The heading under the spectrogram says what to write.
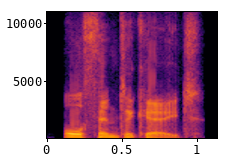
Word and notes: authenticate: British English

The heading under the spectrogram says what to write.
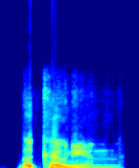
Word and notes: Baconian: British English

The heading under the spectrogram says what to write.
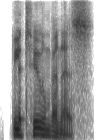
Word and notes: bituminous: American English

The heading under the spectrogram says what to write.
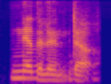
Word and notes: Netherlander: Indian

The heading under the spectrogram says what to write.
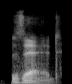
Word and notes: Z: British English

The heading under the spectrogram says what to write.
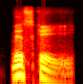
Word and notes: miskey: British English

